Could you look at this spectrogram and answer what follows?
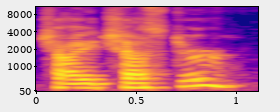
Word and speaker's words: Chichester: Chichester.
